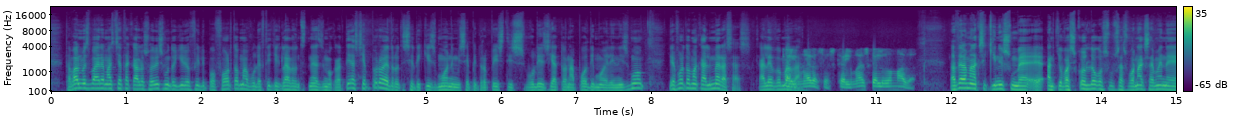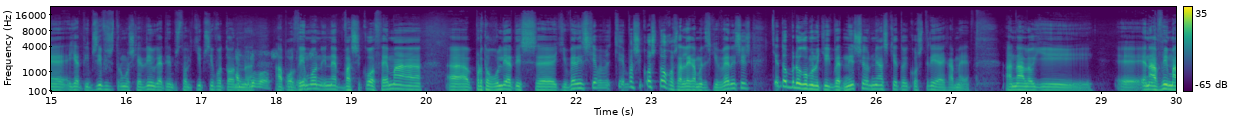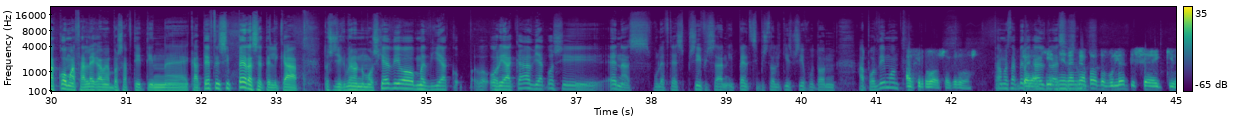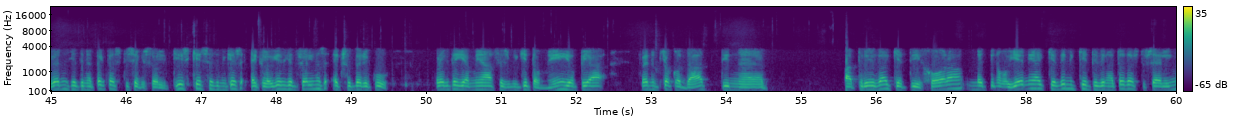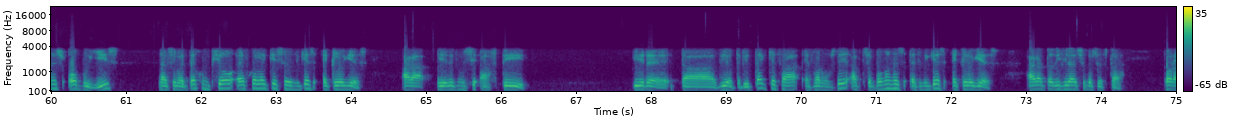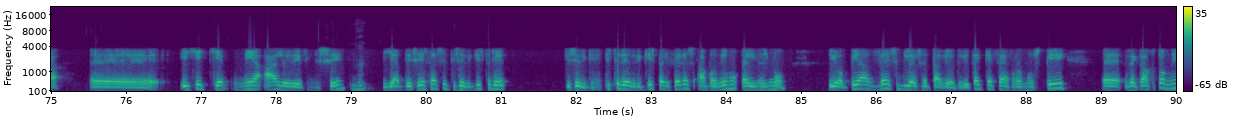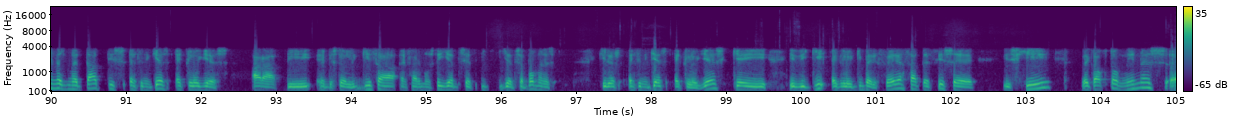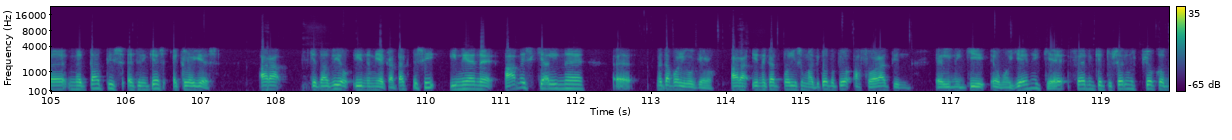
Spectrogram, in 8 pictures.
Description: Η καθιέρωση της επιστολικής ψήφου διασφαλίζει την ισότιμη και απρόσκοπτη συμμετοχή όλων των Ελλήνων του εξωτερικού στις εθνικές εκλογές“, τόνισε μιλώντας σήμερα, Δευτέρα 9 Μαρτίου, στη “Φωνή της Ελλάδας”, ο βουλευτής Κυκλάδων της Νέας Δημοκρατίας και Πρόεδρος της Ειδικής Μόνιμης Επιτροπής της Βουλής για τον Απόδημο Ελληνισμό κ. Φίλιππος Φόρτωμας.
